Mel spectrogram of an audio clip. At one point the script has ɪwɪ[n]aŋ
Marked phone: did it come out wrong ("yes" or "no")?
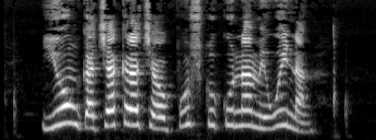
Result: no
